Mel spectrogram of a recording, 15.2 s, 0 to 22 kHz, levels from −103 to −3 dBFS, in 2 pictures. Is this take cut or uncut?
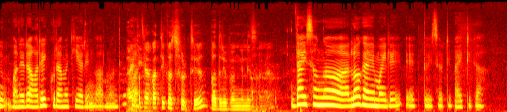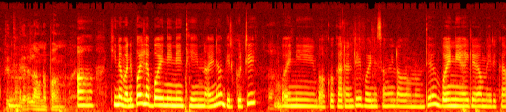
uncut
